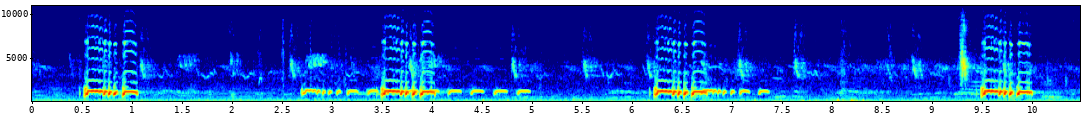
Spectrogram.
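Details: Zebra dove of local stock, used as a lure to stir other doves to sing: four cooing phrases, each a burst of rapid notes trailing into a rolling series, about every three seconds.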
